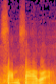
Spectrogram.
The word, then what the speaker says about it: samsara: 轮回在嗰个梵语的读音就是 samsara， samsara 的意思就是生死轮回。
